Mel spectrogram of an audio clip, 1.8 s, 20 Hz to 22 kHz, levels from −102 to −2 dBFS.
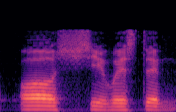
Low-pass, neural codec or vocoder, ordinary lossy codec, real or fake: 7.2 kHz; codec, 16 kHz, 0.4 kbps, LongCat-Audio-Codec; none; fake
